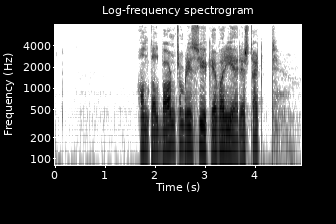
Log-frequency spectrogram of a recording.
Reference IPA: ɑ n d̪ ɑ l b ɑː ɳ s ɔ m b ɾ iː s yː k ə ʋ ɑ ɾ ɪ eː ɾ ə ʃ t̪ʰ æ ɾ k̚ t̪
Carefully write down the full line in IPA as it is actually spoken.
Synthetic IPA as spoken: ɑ n t̪ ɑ l b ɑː ɳ s ɔ m b ɽ iː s yː k ə ʋ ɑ ɾ ɪ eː ɾ ə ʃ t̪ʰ æ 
